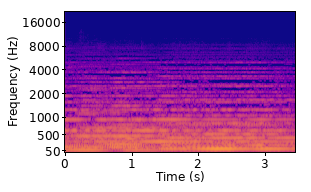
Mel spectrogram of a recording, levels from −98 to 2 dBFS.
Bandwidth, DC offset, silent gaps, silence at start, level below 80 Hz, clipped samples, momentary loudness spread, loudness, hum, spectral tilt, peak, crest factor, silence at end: 6 kHz; under 0.1%; none; 0 s; -44 dBFS; under 0.1%; 4 LU; -31 LUFS; none; -9.5 dB/octave; -18 dBFS; 12 dB; 0 s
